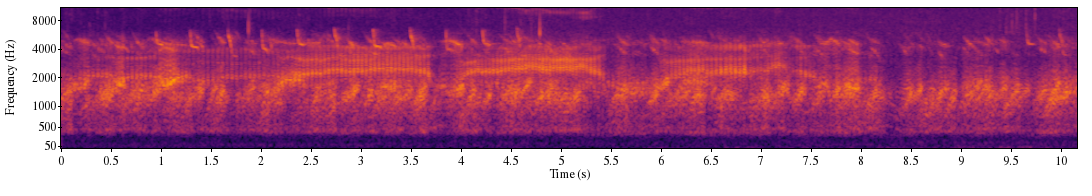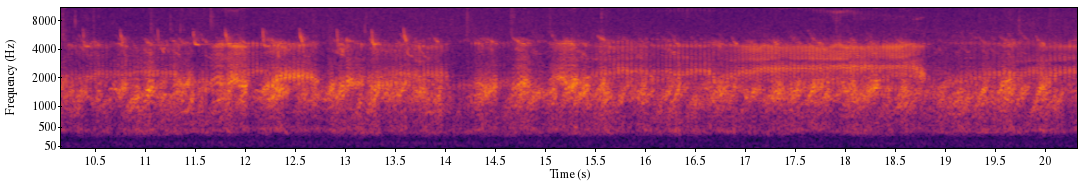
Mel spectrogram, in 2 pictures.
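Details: Frog chorus right outside a front door, with many frogs croaking at once in dense, overlapping, rattling calls that run continuously without pause, forming a steady wall of sound.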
